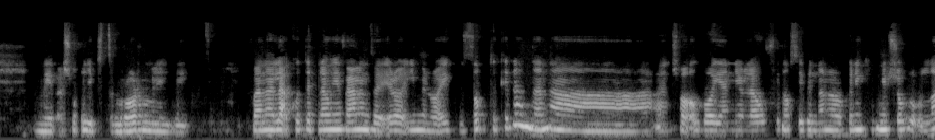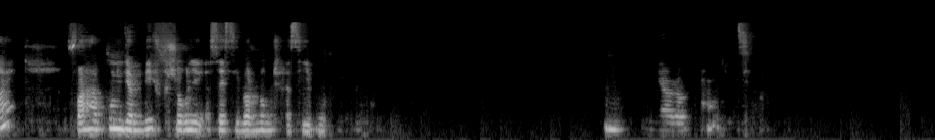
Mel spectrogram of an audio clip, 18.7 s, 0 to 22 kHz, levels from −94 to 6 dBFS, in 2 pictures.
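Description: Nothing in this recording calls for comment, since no technical fault turns up anywhere in the audio.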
